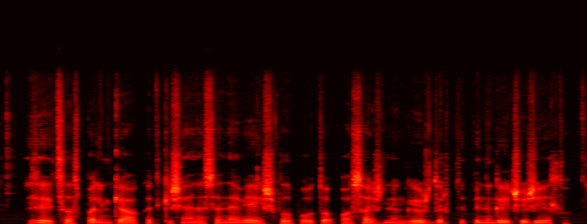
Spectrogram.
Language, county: Lithuanian, Kaunas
